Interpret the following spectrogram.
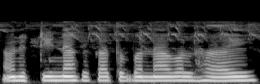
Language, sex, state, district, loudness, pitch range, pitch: Magahi, female, Jharkhand, Palamu, -12 LUFS, 180-185 Hz, 180 Hz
